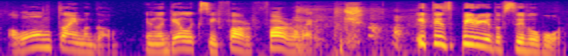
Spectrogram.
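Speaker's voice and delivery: put-on light Russian accent, laughing through it. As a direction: read it in a playful Russian accent. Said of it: "start it in a Russian accent".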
